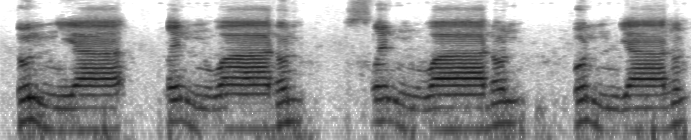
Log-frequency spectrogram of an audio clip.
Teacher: ایک ہی کلمے میں ہوں گے تو پھر ادغام نہیں ہوگا بلکہ اظہار ہوگا، یعنی نون کو اسی طرح پڑھا جائے گا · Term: اظہار مطلق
